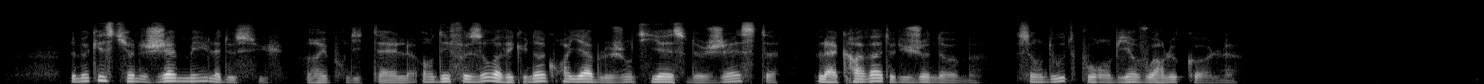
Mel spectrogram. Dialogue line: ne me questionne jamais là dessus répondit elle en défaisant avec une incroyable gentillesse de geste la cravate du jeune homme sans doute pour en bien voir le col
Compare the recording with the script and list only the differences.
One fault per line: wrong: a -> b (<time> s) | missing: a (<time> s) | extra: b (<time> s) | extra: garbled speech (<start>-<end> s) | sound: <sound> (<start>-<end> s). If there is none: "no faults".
no faults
